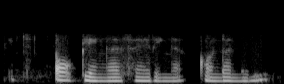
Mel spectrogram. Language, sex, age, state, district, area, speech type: Tamil, female, 18-30, Tamil Nadu, Coimbatore, rural, conversation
